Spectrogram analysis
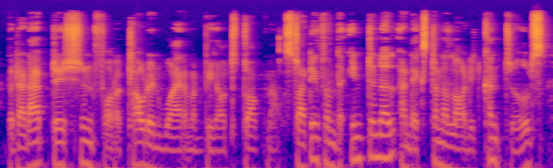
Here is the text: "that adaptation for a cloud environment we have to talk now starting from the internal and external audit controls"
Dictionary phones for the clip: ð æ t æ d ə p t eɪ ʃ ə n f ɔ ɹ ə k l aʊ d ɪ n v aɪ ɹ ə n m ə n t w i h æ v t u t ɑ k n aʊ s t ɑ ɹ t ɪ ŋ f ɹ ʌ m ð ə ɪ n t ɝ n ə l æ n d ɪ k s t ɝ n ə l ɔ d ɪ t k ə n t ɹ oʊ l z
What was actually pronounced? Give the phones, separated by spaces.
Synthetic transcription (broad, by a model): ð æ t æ d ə p t eɪ ʃ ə n f ɔ ɹ ə k l aʊ d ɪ n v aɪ ə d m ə t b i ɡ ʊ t t u t ɑ k n aʊ s t ɑ ɹ t ɪ ŋ f ɹ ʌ m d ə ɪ n t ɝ n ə l æ n d ɪ k s t ɝ n ə l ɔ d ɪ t k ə n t ɹ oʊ l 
